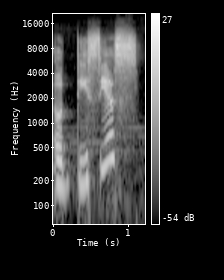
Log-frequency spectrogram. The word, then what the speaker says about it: Odysseus: Odysseus.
